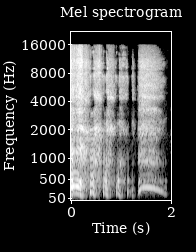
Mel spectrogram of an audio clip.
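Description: A man laughing in several breathy, wheezy bursts, ending in a longer drawn-out note near the end.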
